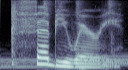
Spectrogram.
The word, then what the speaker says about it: February: The first R is usually dropped in casual speech. Pronounced February.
